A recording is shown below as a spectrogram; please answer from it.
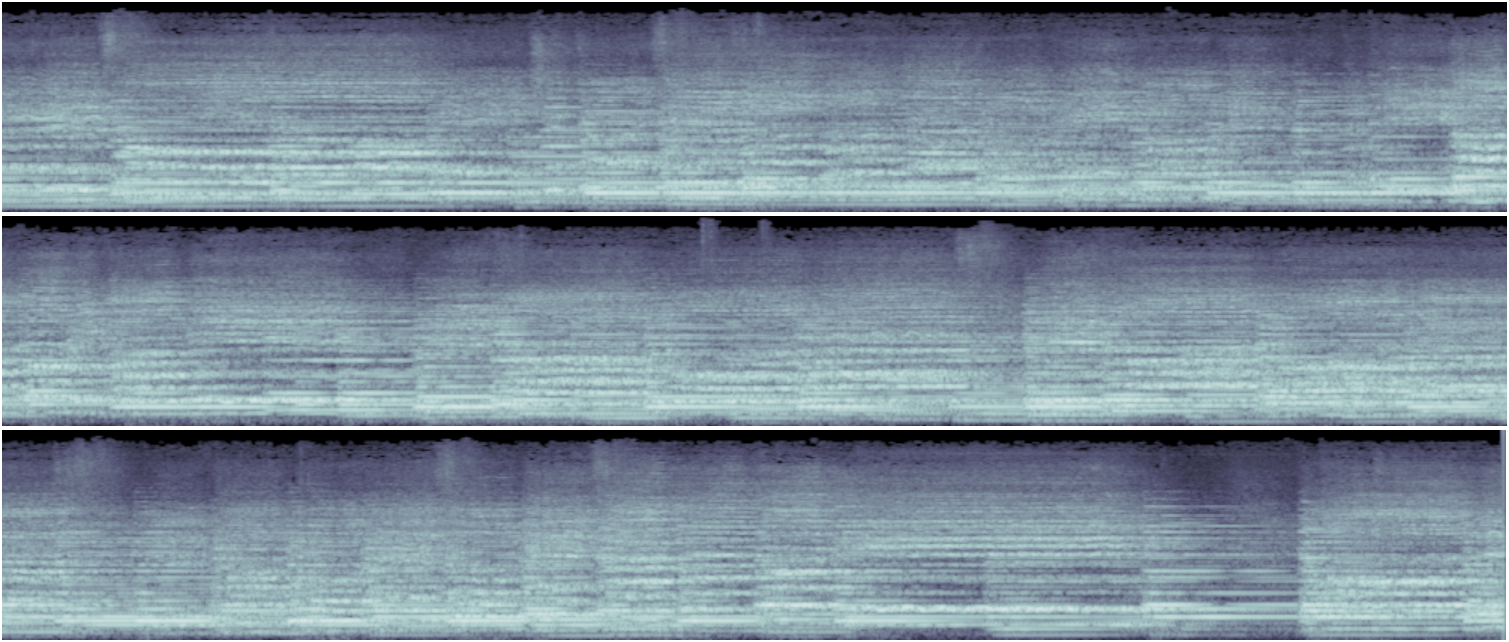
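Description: Mixed church choir singing an anthem together, several voice parts at once, with brief breaks between phrases.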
